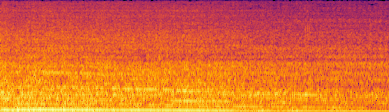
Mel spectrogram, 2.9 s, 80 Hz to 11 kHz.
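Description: A 2020 BMW S1000XR motorcycle engine braking on deceleration, a loud close engine note with a steady low tone that slowly drops in pitch and fades slightly over a few seconds, no voices.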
